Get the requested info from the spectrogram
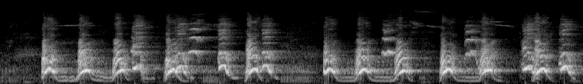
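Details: Dog baying a wild boar with lively, tireless barking, 29 December 2017: clusters of two or three sharp barks with yelping, falling tails, separated by brief pauses, no other sounds.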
